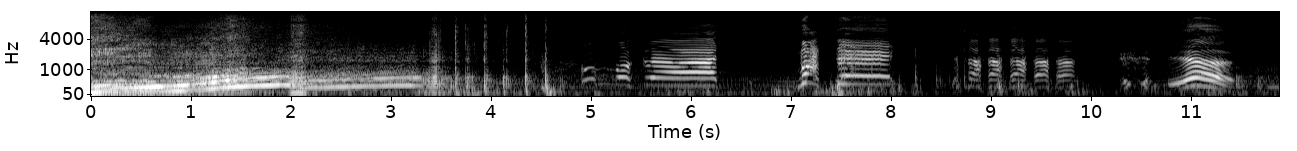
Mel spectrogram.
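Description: A BMW M340i with its exhaust valves open revs loudly nearby: a rising accelerating roar, then a series of sharp blips and crackles, with people talking in between.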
